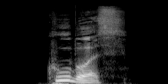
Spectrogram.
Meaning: cube
- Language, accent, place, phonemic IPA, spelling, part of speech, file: German, Germany, Berlin, /ˈkuːbʊs/, Kubus, noun, De-Kubus.ogg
